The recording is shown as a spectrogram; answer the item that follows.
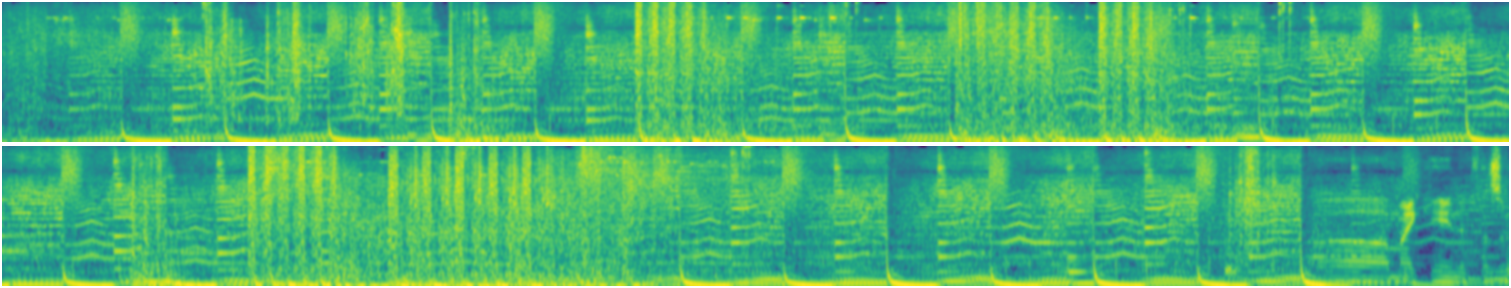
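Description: Rapid, loud AKM rifle fire in the top-down shooter OTXO rattles out in fast, even bursts over a pounding electronic music track, continuous and close throughout.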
